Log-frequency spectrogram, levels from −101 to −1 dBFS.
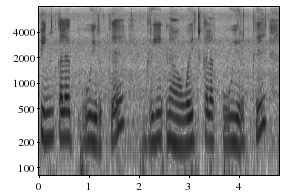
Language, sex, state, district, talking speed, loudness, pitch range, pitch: Tamil, female, Tamil Nadu, Kanyakumari, 110 wpm, -18 LUFS, 200-230 Hz, 215 Hz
